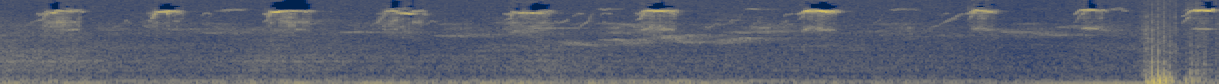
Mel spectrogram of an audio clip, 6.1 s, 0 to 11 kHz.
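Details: Eurasian wren calling in a French garden in Burgundy's Châtillonnais, late May 2023, giving short high clicking notes at uneven intervals, with a faint lower twittering and a brief thump near the end.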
